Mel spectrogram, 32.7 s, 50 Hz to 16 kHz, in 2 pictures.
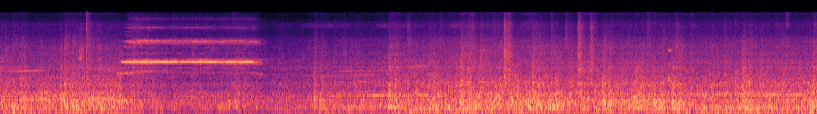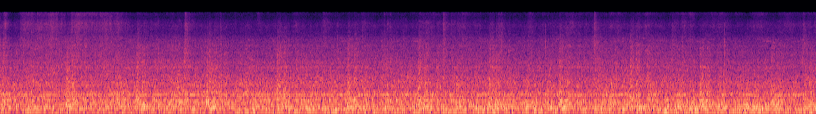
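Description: Running noise inside a JR East 719 series electric train's motor car at speed: a steady rumble with irregular rail clicks, and from about eight seconds in a steady whine. About two and a half seconds in, a piercing high steady tone sounds for nearly three seconds, then the running noise drops briefly and builds back up.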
